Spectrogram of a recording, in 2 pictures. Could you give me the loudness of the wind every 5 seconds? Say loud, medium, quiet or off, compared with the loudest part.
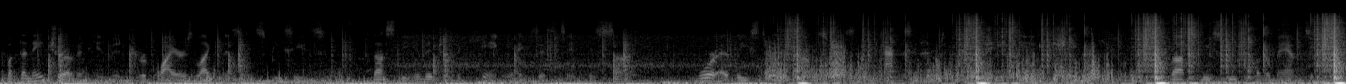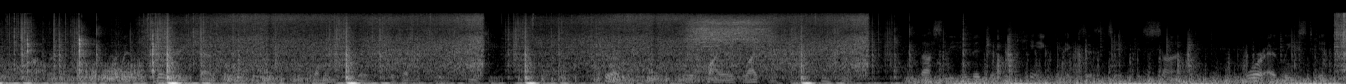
medium, loud, loud, loud, loud, loud.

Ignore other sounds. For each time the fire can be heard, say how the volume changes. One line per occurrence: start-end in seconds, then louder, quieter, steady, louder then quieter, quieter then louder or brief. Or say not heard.
0.2-26.8 louder then quieter.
